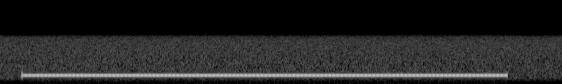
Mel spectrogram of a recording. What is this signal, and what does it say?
Telephone call progress tone (as in Australia), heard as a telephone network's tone, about 430 Hz. Dial tone.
